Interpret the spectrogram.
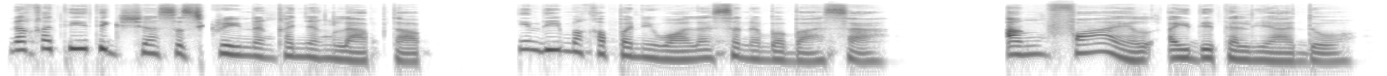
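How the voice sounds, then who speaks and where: A woman's voice: on the low side, very animated, moderate pace, dry recording, clean studio sound. A woman storyteller delivering scripted, dramatic narration for a romance audio drama.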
